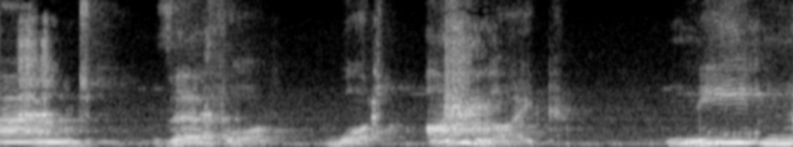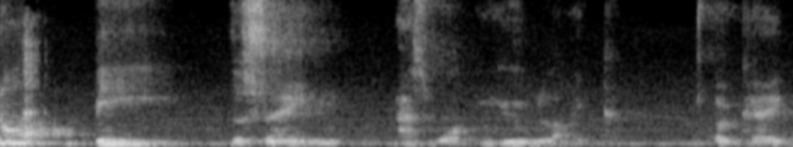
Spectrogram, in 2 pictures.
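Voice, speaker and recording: A man with a British accent speaks very slowly, with long, frequent pauses and big swings in loudness. The recording has audible room echo and noticeable background noise. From England. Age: 60s. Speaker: guest lecturer. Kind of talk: lecture. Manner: animated.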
